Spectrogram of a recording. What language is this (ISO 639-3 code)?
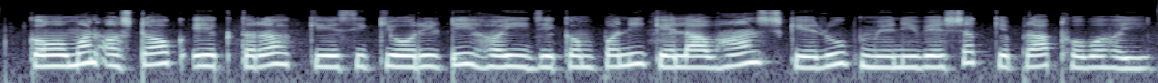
mag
